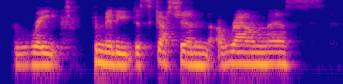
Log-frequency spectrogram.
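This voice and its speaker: A woman's very deep, low voice with a dark, mellow tone, in a Buffalo accent. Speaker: committee chair. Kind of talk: committee meeting.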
